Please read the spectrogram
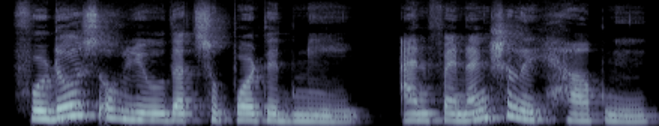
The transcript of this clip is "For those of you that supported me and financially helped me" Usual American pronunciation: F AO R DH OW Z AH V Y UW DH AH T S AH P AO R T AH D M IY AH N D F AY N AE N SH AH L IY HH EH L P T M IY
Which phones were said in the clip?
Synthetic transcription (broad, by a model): F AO R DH OW S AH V Y UW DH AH T S AH P AO R T AH D M IY AH N D F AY N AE N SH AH L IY HH EH L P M IY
